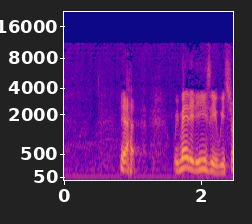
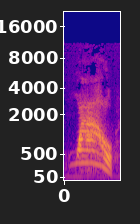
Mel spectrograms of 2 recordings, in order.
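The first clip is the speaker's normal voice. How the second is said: high, bright gasp of wonder; amazed wow; 11 semitones higher than usual. Retold or imitated. Preacher voicing the astounded crowd, amazed.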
